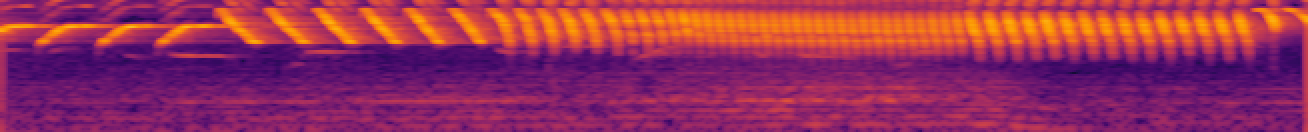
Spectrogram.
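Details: Atlantic canary singing energetically, chirping in search of a rival, used to train young canaries; opens with a few rising notes, then long rapid trills of downslurred syllables, becoming faster and buzzier toward the end.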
